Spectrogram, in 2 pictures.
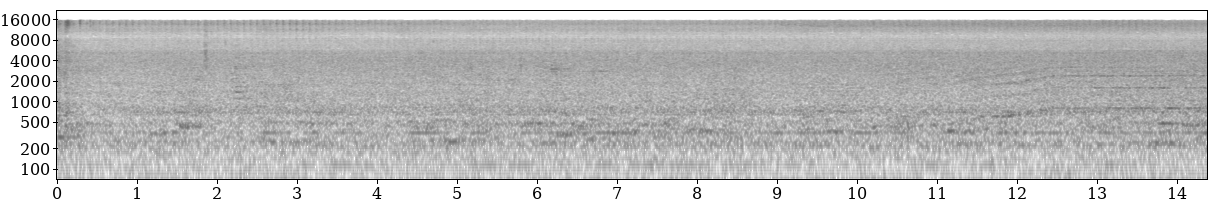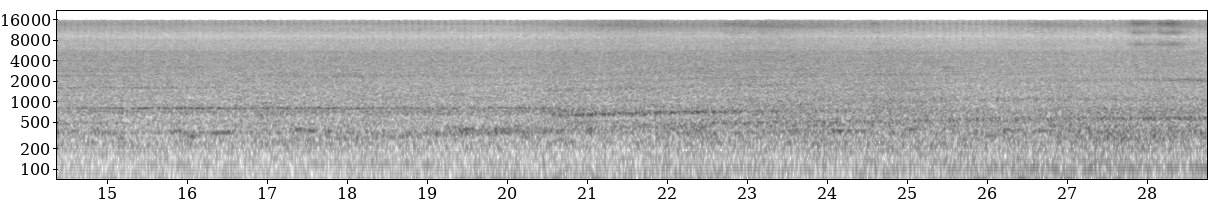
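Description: MTR Tung Chung line electric train standing at the platform and then pulling out, its traction motors whining in a slowly rising pitch as it gathers speed. The sound grows gradually louder towards the end.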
